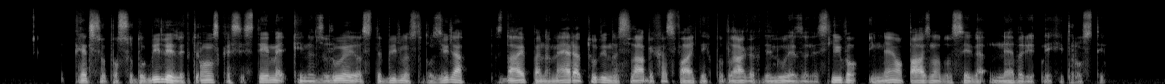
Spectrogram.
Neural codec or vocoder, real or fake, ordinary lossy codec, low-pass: codec, 32 kHz, 1.9 kbps, SNAC; fake; none; 14.4 kHz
